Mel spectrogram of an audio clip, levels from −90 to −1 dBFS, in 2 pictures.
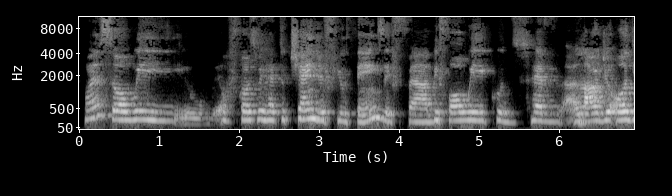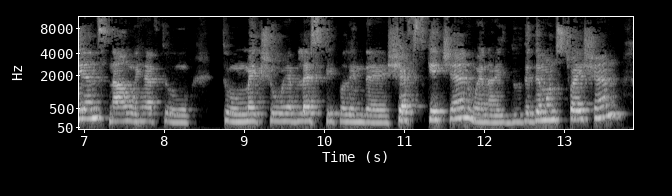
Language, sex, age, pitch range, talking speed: English, female, 30-49, 175-220 Hz, 175 wpm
